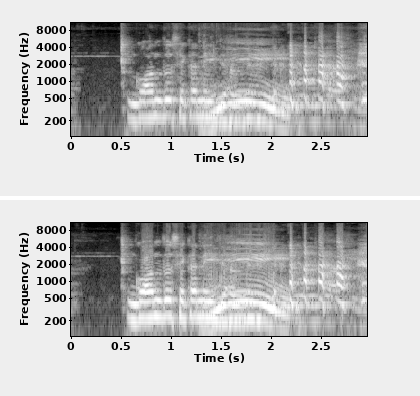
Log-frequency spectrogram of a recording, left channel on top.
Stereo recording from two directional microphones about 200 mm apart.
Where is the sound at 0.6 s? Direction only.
30° right (ahead or behind).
